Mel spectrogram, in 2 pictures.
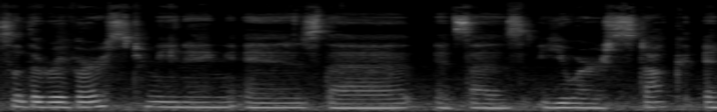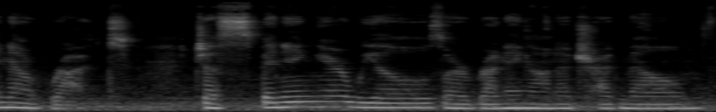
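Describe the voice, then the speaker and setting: The speaker is soft-spoken and talks at a very slow pace. Background noise is noticeable. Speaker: ASMR tarot reader. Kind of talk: soft-spoken ASMR tarot reading to camera.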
